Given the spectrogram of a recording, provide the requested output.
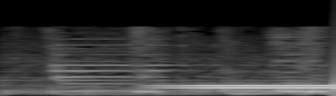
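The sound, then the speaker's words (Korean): A telephone call that was being connected on air goes dead and a steady electronic busy tone sounds, a sustained mid-pitched hum that grows louder and holds, with no one speaking. “네, 끊어졌네요.”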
